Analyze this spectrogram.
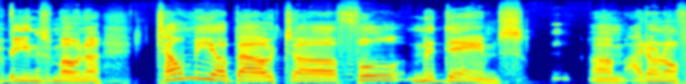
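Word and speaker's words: ful medames: Mona tell me about full mams um I don't know if I'm pronouncing that correctly full mam it's full mamis you pronounced yes now we are Egyptian PR you see you pronounce it good good good good so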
